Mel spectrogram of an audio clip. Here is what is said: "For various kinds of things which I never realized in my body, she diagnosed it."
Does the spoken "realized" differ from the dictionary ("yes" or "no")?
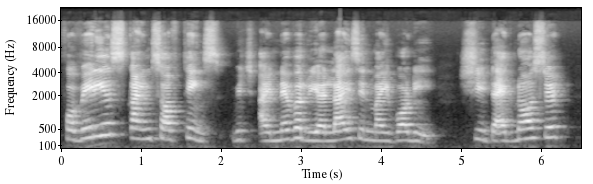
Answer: yes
